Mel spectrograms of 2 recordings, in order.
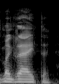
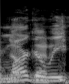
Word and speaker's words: Margrethe: So I was wrong about the I. No, actually, it was Margrethe. Oh, forget it. We're going to call her Marguerite Vestager.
